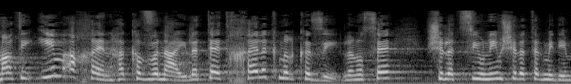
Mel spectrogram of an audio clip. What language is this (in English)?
Hebrew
